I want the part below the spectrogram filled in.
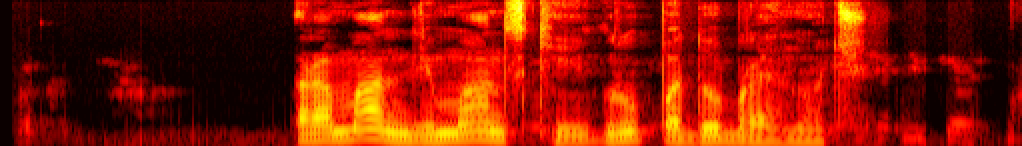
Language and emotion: Russian, neutral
